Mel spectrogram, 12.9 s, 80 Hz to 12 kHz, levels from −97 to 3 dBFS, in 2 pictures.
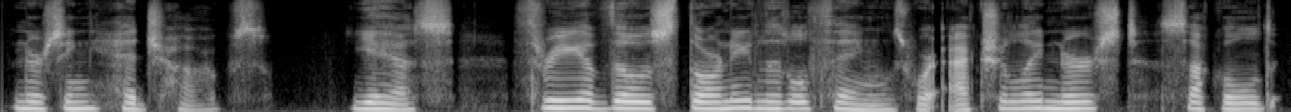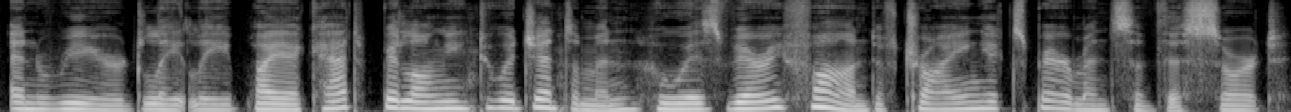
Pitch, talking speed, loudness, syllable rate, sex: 185 Hz, 150 wpm, -21 LUFS, 4.7 syllables/s, female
